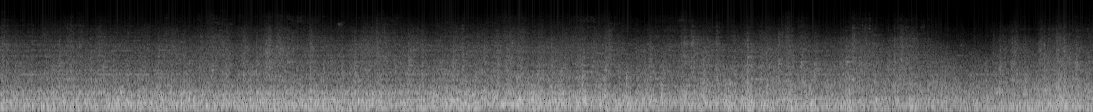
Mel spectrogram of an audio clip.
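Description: Freight train's tank cars and then autorack cars rolling past close by at speed, a steady loud rolling noise of steel wheels on the rails.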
